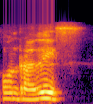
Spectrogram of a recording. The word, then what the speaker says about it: honradez: La sílaba tónica tiene un tono más alto que las demás, por ejemplo, en honradez, des, es, tiene un tono más alto. No lo tiene no. Honradez, no, sino honradez.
